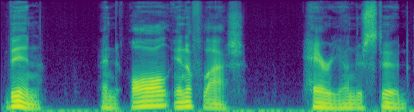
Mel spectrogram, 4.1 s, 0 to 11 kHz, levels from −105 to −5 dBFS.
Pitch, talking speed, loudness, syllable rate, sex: 90 Hz, 115 wpm, -18 LUFS, 4.0 syllables/s, male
